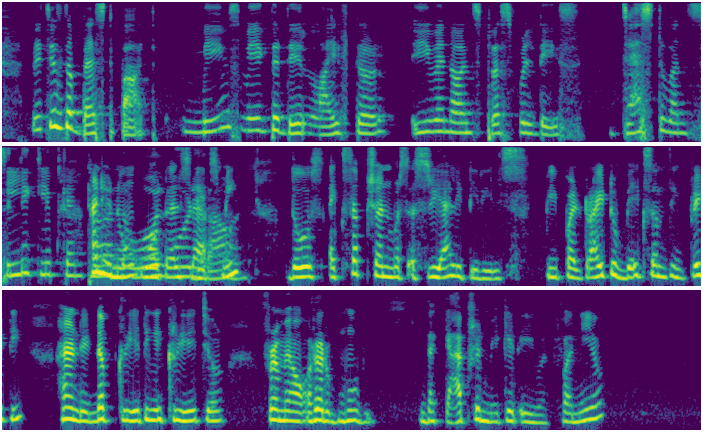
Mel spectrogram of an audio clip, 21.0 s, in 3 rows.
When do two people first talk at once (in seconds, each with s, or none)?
7.9 s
